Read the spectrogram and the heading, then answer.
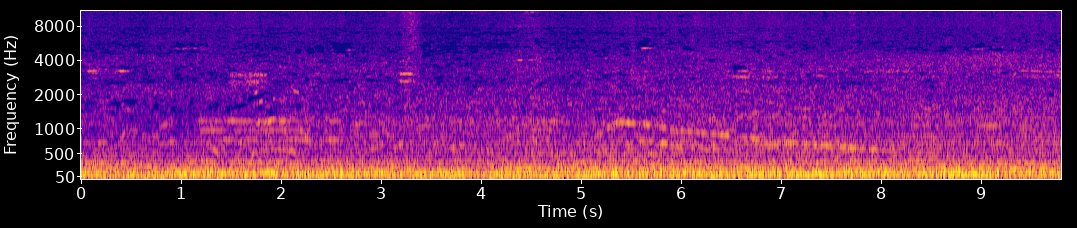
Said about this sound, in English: So here we see the Taliban in trucks and Humvees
